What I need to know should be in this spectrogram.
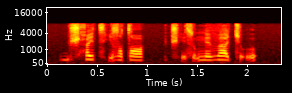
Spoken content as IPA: bi̤ʃħe t͡sʰḭzotˤɵ | t͡ʃʰḛso̰ŋɛ va co̰

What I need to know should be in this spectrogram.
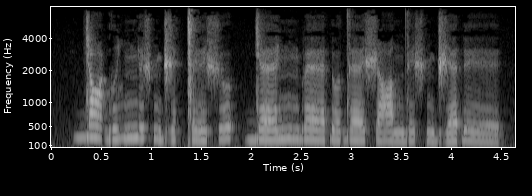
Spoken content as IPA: ɟɑ ɡʊʎɲə˞ʃ nd͡ʒə ǀɪːʃʊ | ɟɛːɲmbɛː ɗʊdɛː ʃɑːndɪːʃnd͡ʒɛɗɪː

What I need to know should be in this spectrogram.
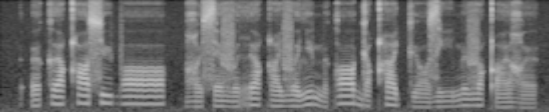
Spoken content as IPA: ʔœ˨kəː˦ qʰɔ˥sy˥bɔː˥ | ʁø˩ sɛ˨və˩rəː˦qiː˨ vəː˨lʲø˦mœ˩ɡɔː˥ ɡʲu˨qʰiː˦ kʲɔː˩ziː˨mø˦vœ˦ qʼəː˨ʁœ˩

